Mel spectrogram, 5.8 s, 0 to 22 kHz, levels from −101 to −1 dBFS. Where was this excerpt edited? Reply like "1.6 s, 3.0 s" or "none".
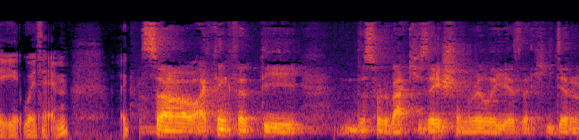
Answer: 1.3 s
